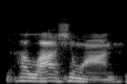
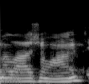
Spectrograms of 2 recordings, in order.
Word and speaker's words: Olajuwon: How you say his last name? – Olajuwon. Yeah. – Yeah. – So who we got? So I got Scotty, Tony Allen, Hakeem Olajuwon. Oh, I said it right.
